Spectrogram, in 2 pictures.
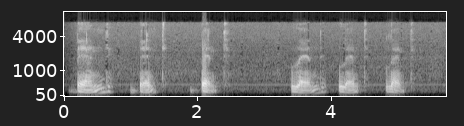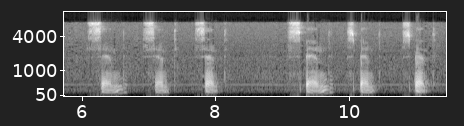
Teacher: With verbs like send, there is no vowel sound shift in the past and the past participle, but the final D sound is changed to a T.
